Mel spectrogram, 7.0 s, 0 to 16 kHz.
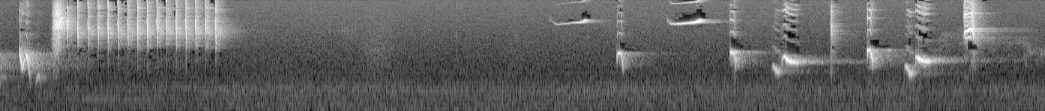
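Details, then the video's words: Thrush nightingale singing at night (01:23) on 8 May 2020 in Kiili parish, Estonia, about 4–5 m away: a fast dry rattle of about a dozen clicks, a pause, then loud piping whistles and sharp chooks in quick succession. "Ööbik väga lähedal laulmas"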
